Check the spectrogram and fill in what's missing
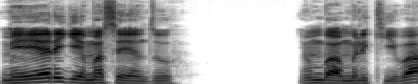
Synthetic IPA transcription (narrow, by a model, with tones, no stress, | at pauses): meː˨jɐ˦ɾɡʲeː˨mɐ˦sa˨jɐ˨nzu˦ | ʔɪ˦mbaː˨mʊ˦lkʲiː˨ba˦ʔ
